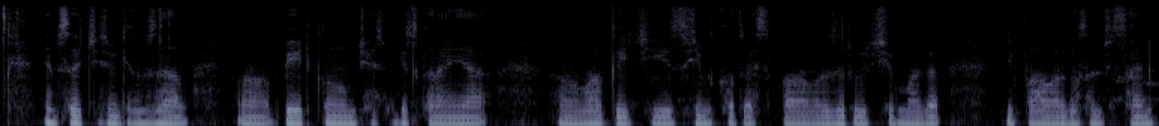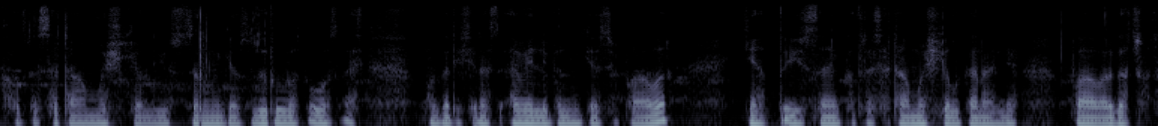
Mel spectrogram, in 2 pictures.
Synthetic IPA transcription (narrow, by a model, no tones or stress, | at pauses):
emsɐt͡ʃʰismikismis̬aːl | peːʈʰkəːmt͡ʃʰisʲmikʲiskɐɾãːjaː | ʋaːkɐjt͡ʃiːzimkʰɐːt̪ɾɐsʲpaːʋɐɾzɐɾuːɾt͡ʃʰimɐɡɐɾ | d͡ʒipaːʋɐɾɡɐt͡sʰɐnt͡ʃʰi̥saːnkʰɐt̪ɾɐsʲɐʈʰaːmuʃkiljiszinmik̬ʲenszɐɾuːɾɐt̪ʰoːsɐsʲmɐɡɐɾiʃinɐsʲɐʋelibilmikʲẽnsipaːʋɐɾ | kẽt̪uisaːjnkʰɐt̪ɾɐsʲɐʈʰamuʃkilkɐɾaːnd͡ʒipaːʋɐɾɡɐt͡sʰɐ̥n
